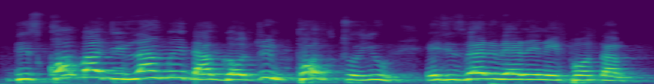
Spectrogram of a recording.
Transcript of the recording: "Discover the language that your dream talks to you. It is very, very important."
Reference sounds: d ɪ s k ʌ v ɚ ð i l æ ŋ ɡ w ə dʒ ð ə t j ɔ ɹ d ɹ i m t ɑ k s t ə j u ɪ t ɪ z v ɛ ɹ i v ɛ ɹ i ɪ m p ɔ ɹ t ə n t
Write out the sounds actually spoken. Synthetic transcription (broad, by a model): d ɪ s k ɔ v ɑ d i l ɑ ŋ ɡ w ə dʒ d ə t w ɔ d ɹ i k t ɑ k t ə j u ɪ t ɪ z v ɛ ɹ i v ɛ ɹ i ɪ m p ɔ t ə n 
